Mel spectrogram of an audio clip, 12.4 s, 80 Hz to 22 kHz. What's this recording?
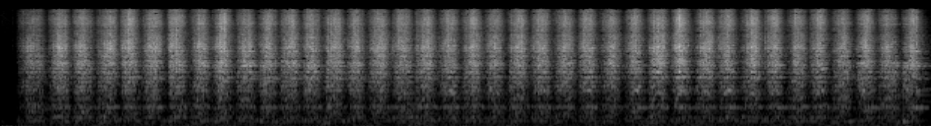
04-3 Metal Saw
CZ, Czech, metal-saw, Panska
